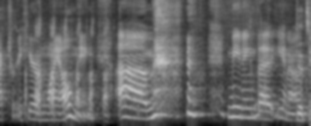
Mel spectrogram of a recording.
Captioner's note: both laughing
